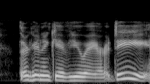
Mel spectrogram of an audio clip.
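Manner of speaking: normal talking voice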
